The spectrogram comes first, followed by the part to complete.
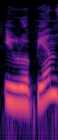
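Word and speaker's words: European: তারপরে দেখো, হি is dash ইউরোপিয়ান citizen, এই উচ্চারণটা আমার সঙ্গে সঙ্গে করো। করো। ইউরোপিয়ান উচ্চারণ করো, ইউরোপিয়ান, ইউরোপিয়ান। তো কোনো ওয়ার্ডের যদি উচ্চারণ ইউ দিয়ে শুরু হয়, ইউ একেবারে ইউ এর মতো উচ্চারণ হবে, তাহলে কিন্তু তার আগে কি হবে?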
